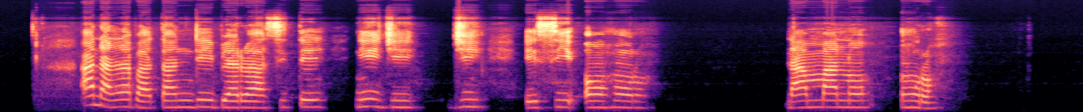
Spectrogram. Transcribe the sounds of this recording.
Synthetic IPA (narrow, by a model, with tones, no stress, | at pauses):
a˦na˨na˦ba˨ta˦n̩˦dɪ˦bja˨ɾa˨si˦te˦ | ni˦d͡ʒi˦ | d͡ʒi˦e˨si˦ɔ˦ɦʊ˦ɾʊ˨ | na˨m̩˦ma˦nʊ˦ | ŋ̩˦ɾʊ˦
